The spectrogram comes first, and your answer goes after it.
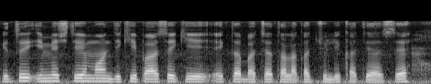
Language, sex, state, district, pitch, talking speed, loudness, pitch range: Nagamese, male, Nagaland, Dimapur, 125 Hz, 220 wpm, -15 LUFS, 110-140 Hz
